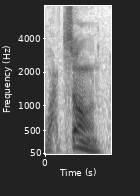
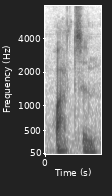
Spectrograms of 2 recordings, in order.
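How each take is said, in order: First: It is said in a cool street accent. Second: It is said in a plain, standard way.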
